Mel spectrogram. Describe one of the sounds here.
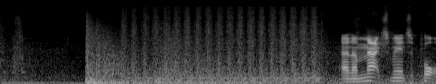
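A machine gun fires in a rapid, steady burst.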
